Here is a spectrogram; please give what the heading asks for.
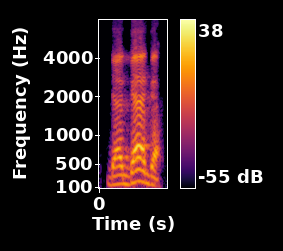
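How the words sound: The middle consonant is a hard g sound. This is how Egyptians say it. "they say Dagaga"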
